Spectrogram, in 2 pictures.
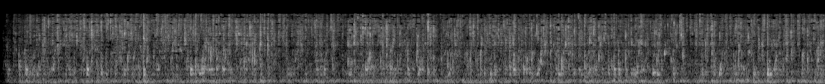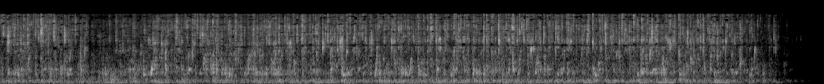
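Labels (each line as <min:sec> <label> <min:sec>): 0:00.0 A strong flow of water. 0:15.4
0:15.4 Water flow stops. 0:16.5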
